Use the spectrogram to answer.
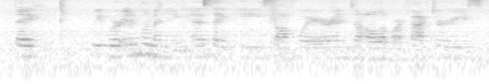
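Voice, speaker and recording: A woman with an American accent at a moderate pace, amid audible room echo and noticeable background noise. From Alabama, US South. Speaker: food manufacturing manager. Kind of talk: career talk to students. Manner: hesitant, many fillers.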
